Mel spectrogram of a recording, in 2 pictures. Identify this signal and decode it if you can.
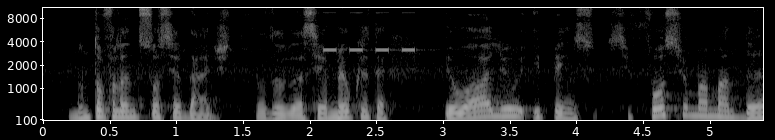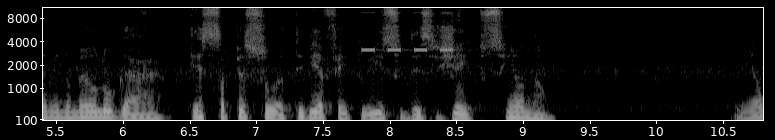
Alarm pattern, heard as an alarm's beeps, played twice, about 3150 Hz, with room echo and speech in Portuguese. Temporal four. Carbon monoxide.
